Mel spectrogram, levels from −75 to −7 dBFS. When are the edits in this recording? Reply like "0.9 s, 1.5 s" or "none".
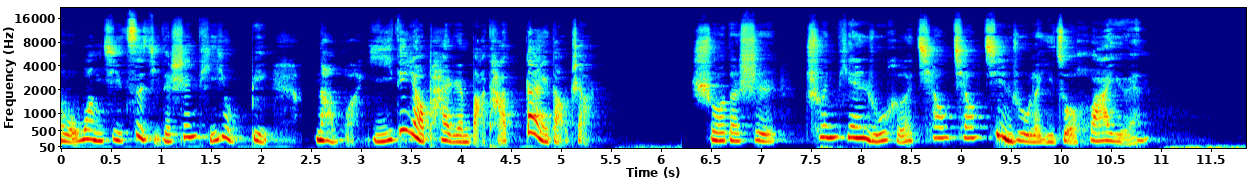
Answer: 2.4 s, 6.2 s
